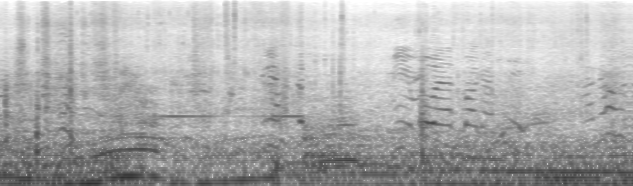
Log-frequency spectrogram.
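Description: Car engine running and revving, its low pitch stepping up and down, with people talking and shouting over it.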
